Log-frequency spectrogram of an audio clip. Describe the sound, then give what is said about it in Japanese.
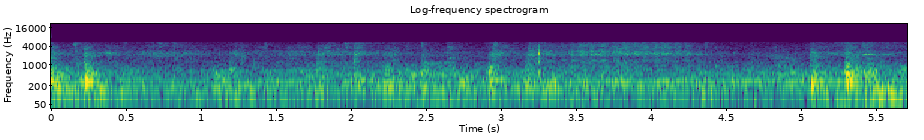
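A JR East limited express train, the Kusatsu No. 3 and Minakami No. 3 running coupled as 14 cars, runs steadily along the rails, a continuous rumbling roar with occasional sharp clacks from the wheels passing over rail joints. “この列車は10時ちょうど発、特急草津3号万座笠口行きと特急水上3号の水上行きです。”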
